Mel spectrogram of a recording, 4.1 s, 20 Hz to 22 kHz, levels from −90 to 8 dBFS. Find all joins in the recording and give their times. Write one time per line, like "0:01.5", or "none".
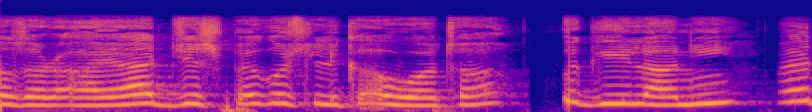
0:02.8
